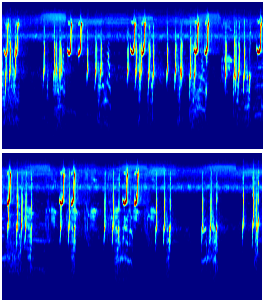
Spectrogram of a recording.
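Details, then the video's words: Quail (batair) morning call, used as a hunting sound: short, sharp, high phrases of clicky chirps and quick upward-hooked whistles, repeated about every second and a half. "batair ki mast suba ki new awaz || batair sound for hunting || quail moring sound"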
